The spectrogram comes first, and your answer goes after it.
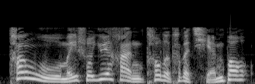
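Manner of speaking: ordinary talk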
